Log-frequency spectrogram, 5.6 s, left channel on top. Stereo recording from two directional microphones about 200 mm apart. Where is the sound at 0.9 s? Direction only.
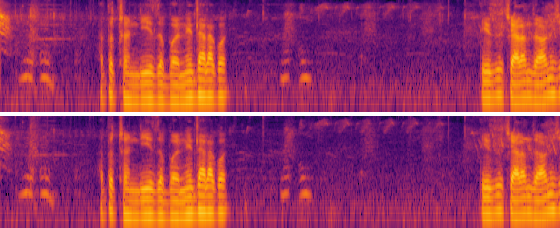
15° right (ahead or behind).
